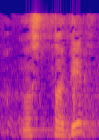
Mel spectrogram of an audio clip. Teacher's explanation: واصطبر، هنا ما نقولش وسط وا وا، لا وا، واصطبر. الباء هنا مكسوره، تبقى الراء ايه؟ اهو كده ترق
